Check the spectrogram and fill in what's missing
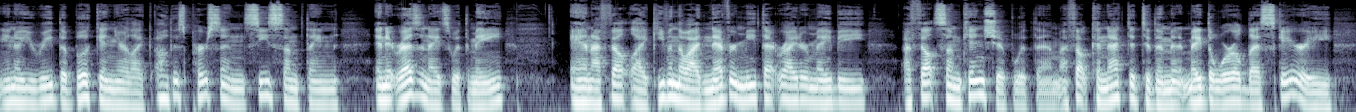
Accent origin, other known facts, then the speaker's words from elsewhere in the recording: Franklin County, Tennessee, United States; also born or lived in Cambridge, Massachusetts / Florida; I've lived my whole life basically in this county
